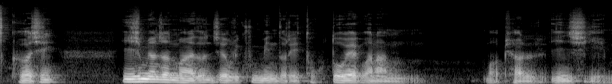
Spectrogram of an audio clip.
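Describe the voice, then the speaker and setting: A man talks at a very slow pace, his pitch very deep and low. His tone is dark and mellow, with ordinary pitch variation. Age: 60s. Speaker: painter. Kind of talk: casual monologue to camera. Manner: hesitant, many fillers.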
